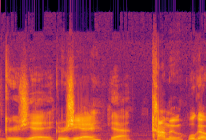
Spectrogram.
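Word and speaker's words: Grugier-Hill: I think it's Grugier.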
